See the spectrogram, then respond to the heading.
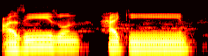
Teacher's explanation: تنوین کے بعد ہا ہے، حروف حلقی ہے تو تنوین پر غنہ نہیں کریں گے، آواز ناک میں نہیں چھپائیں گے، عزیز حکیم، کاف کو باریک کرنا ہے، یا ساکن سے پہلے زیر ہے، حروف مدہ یا ہے، ایک الف کے برابر کھینچنا ہے۔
